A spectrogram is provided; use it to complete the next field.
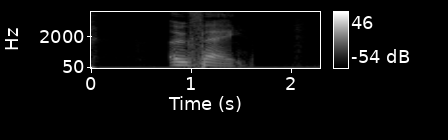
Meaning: Being familiar with or informed about something
- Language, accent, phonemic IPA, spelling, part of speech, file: English, UK, /ˌəʊˈfeɪ/, au fait, adjective, En-uk-au fait.ogg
